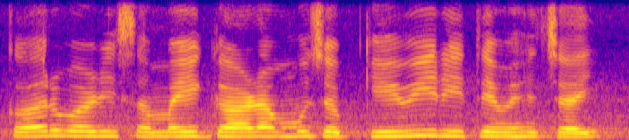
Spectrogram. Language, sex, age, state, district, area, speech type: Gujarati, female, 18-30, Gujarat, Valsad, rural, read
